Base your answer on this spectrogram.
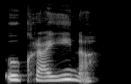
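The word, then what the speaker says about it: Ukraina (Україна): Official name, Ukraine, or as they say in Ukraine, Ukraina.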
